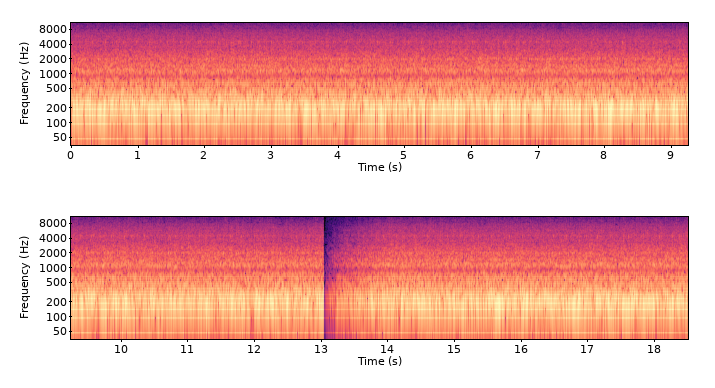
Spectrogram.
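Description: Faint steady low hum, like an idling engine heard from inside, with a brief drop-out about thirteen seconds in.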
